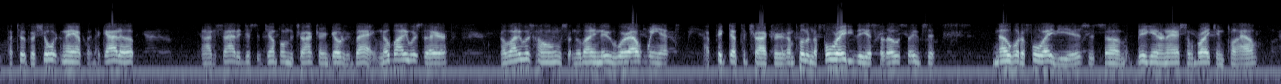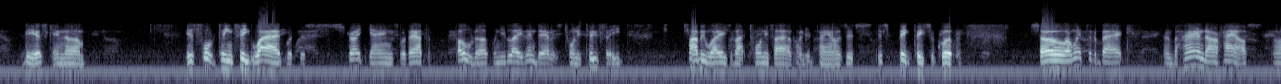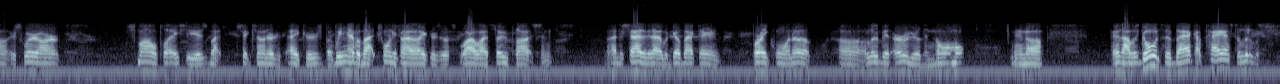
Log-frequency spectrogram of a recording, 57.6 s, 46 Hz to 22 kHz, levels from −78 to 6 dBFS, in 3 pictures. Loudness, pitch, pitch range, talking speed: -18 LUFS, 120 Hz, 110-125 Hz, 165 wpm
